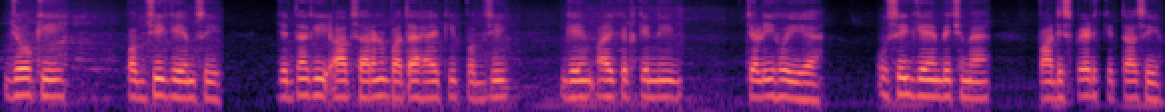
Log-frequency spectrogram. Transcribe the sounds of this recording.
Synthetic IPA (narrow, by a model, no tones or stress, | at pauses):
d͡ʒoːkɪ | pəbd͡ʒiːɡeːmsiː | d͡ʒɪd̪ãːkiʔaːpsaːɾaːnũːpət̪aːɦɛːkɪpəbd͡ʒiː | ɡeːmaːikəɾkɪniː | t͡ʃəɽiːɦoːiːɦɛː | ʊsiːɡeːmʋɪt͡ʃmɛ̃ː | paːɾʈɪsɪ̥peːʈkɪt̪aːsiː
